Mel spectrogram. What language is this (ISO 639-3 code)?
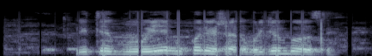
kin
